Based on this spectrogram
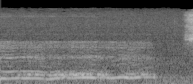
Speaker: the way you tell the difference there is there's serious serious drooling with it and the kids are bent over and they're breathing like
